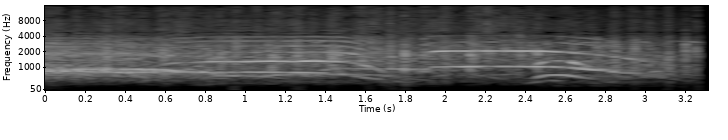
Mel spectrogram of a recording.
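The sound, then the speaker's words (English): An audience cheers and applauds, a steady roar of many voices with whoops and shouts rising above a continuous patter of clapping, loud and sustained throughout. “Come, all the theys make some noise.”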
